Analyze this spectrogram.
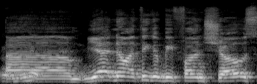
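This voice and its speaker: A man speaks in a normal speaking voice at a fairly slow pace. His pitch varies in an ordinary way. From Canada (Vancouver). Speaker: stand-up comedian. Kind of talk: casual interview.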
